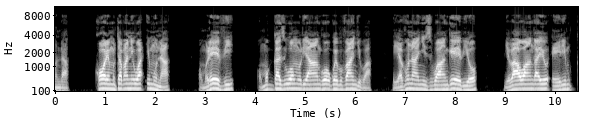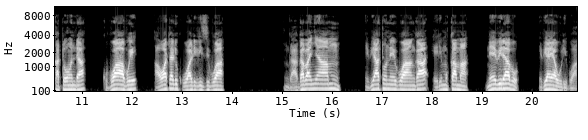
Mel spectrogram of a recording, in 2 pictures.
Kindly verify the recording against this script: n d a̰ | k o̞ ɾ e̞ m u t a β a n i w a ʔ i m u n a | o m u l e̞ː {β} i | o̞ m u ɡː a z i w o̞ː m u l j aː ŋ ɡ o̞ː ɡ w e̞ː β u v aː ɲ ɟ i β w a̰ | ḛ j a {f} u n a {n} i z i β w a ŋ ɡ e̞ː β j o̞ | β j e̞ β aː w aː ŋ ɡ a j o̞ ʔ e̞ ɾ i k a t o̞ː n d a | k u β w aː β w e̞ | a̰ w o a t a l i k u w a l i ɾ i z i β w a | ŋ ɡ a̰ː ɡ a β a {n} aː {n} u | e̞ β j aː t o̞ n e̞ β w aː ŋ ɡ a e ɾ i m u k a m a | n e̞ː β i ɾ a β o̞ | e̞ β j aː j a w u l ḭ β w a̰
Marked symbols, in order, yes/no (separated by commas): no, no, no, no, no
